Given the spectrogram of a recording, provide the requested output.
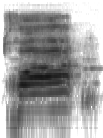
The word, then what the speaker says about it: trois: द थ्वा थ्वा, ये are gain की sound देगा ना, थ्वा। एस साइलेंट है, थ्वा।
